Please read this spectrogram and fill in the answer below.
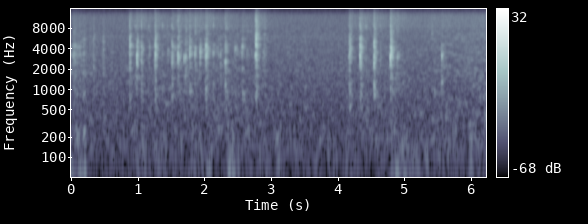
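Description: Faint typing on a computer keyboard: a quick run of keystrokes about a second in, a single key near three seconds, then a few more keystrokes past four seconds.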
